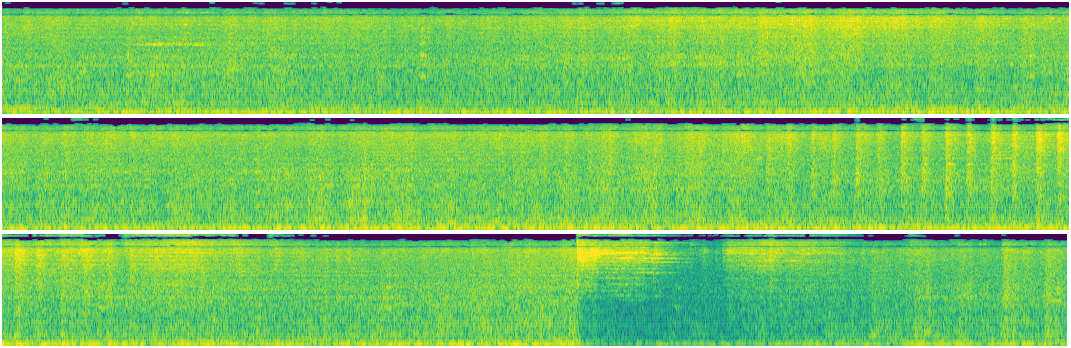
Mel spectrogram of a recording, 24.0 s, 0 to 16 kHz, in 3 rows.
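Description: Freight train of grain cars rolling past, with a steady rumble and wheels clicking rhythmically over the rail joints; the sound drops off suddenly about 20 seconds in.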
